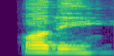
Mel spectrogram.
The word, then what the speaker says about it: body: Các bạn lưu ý, từ này có hai âm tiết, trọng âm rơi vào âm tiết đầu tiên các bạn nhé. Từ này đồng thời cũng có chứa âm o ngắn. Các bạn mở miệng và bật ngắn âm o là được nhé.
